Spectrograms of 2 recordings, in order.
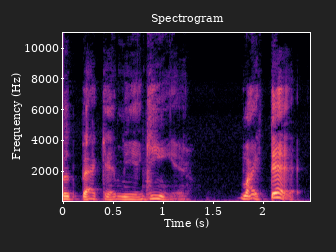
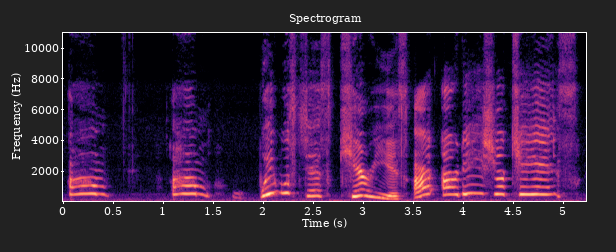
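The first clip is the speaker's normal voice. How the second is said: very high, slow, hesitant voice; imitated second woman; 4 dB louder, slower than usual. Second shopper curious about a mother's kids, imitated hesitantly. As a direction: mimic her cautiously asking, pitched way up. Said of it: "she was like".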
